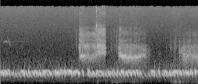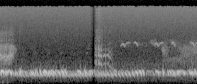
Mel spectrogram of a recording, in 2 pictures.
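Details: Displaying black grouse at their lek in Vinje, Telemark, Norway. Steady rolling, dove-like bubbling fills the whole recording, with three harsh hissing calls early on and faint thin whistles near the end.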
